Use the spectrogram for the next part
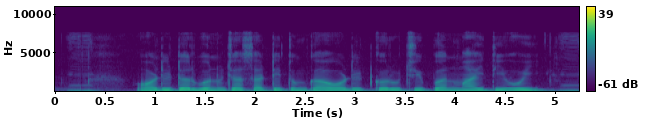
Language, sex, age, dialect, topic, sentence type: Marathi, male, 46-50, Southern Konkan, banking, statement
